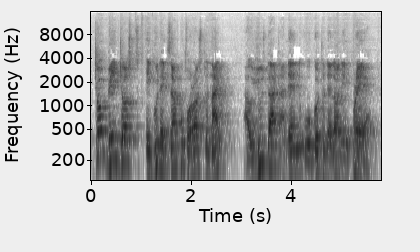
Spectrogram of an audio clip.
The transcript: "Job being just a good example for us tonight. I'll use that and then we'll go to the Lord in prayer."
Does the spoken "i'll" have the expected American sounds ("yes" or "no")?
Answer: no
